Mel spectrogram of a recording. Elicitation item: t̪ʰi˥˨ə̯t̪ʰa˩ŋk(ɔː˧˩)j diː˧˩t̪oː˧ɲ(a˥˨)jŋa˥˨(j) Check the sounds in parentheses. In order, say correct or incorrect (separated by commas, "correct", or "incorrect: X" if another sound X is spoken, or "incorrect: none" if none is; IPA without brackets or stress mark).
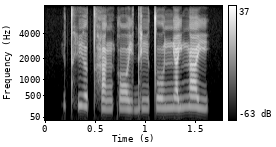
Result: correct, incorrect: a˧˥, correct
